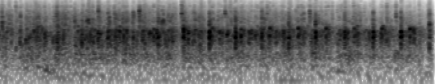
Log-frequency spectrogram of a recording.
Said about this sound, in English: So a big round of applause to my guest.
